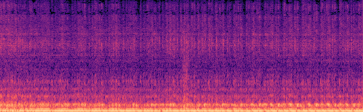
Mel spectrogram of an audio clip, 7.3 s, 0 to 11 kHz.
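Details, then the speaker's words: 2008 Silverado 4.8 V8 with Texas Speed On D Gas edition cam, long tube headers, tune and side dump exhaust: deep loud rumble with choppy lumpy lope under steady revs; healthy cammed engine, normal idle and revving. "Yeah, this thing sounds nice."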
